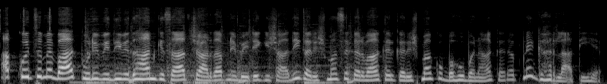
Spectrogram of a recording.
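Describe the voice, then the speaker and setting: A woman narrating a scripted animated family story in an expressive way. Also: mid-range voice, a little fast, slight background noise.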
